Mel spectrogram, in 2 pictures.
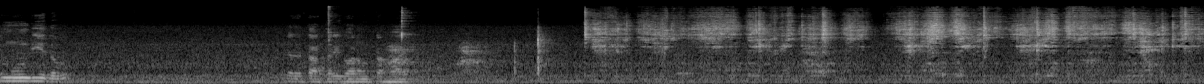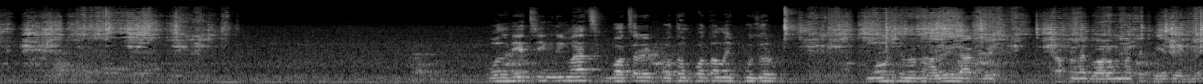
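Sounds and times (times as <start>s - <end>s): spatula scraping a metal pan: 5.8s - 14.5s, 19.9s - 24.0s.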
